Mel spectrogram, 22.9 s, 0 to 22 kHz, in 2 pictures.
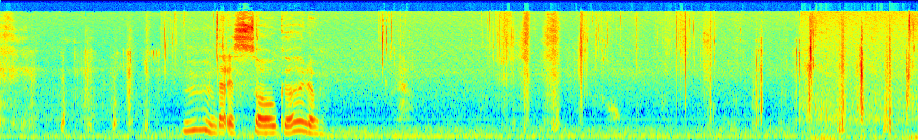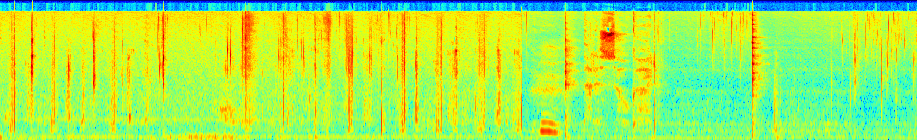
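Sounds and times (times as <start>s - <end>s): close-miked chewing and biting: 0.0s - 2.3s, 6.1s - 18.1s, 21.8s - 22.9s.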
